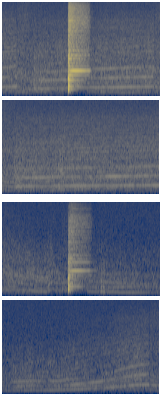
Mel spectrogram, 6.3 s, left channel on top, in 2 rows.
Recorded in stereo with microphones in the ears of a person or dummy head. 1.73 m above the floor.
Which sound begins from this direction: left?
A snare drum, at 1.3 s.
